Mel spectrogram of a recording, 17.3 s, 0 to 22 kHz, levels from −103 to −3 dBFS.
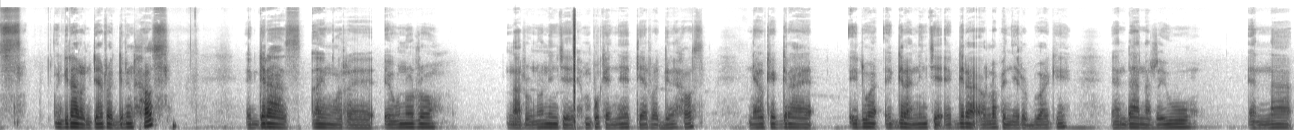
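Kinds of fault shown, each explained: Wireless microphone squelch dropout: the analogue FM radio link faded and the receiver's squelch muted the output, so between 7.63 and 7.70 s a brief rise of hiss gives way to a 22 ms hole of near silence before the speech returns with "impuka enye tiatua greenhouse".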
